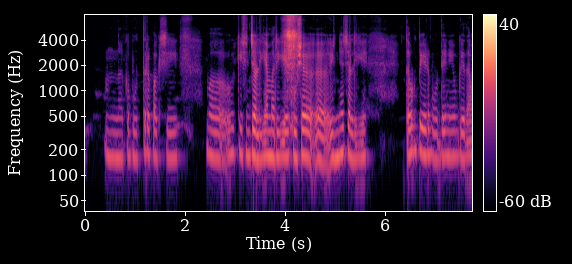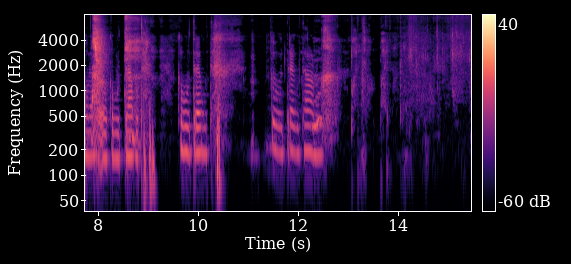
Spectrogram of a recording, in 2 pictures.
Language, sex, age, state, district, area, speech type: Dogri, female, 30-45, Jammu and Kashmir, Kathua, rural, spontaneous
